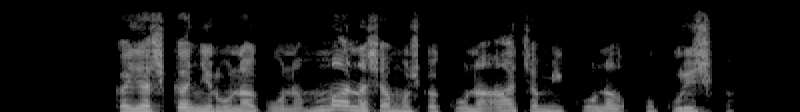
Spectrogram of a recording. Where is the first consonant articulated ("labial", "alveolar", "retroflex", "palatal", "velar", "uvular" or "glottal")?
velar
